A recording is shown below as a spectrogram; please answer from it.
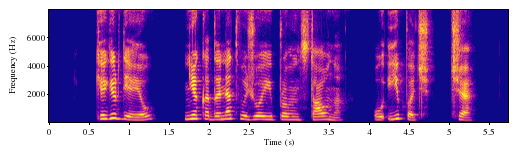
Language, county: Lithuanian, Alytus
